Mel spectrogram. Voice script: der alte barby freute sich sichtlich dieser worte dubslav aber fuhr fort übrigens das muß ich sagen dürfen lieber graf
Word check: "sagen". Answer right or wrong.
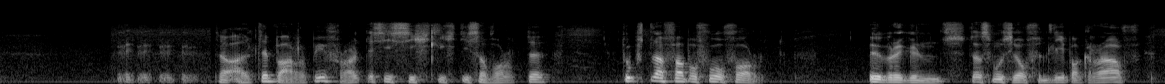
wrong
